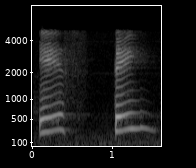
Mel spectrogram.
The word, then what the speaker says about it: esteira: nós temos na lousa a palavra esteira observem que nós pronunciamos com maior intensidade a penúltima sílaba da palavra por isso consideramos a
